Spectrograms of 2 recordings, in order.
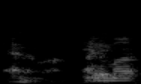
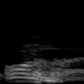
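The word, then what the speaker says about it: Ænima: around when Ana was released how do you pronounce it Ena anaa it's it's actually just enaa all right cool people get that confused all the time I know they're always like Ona I'm like you can call that if you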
